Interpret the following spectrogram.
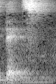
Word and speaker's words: debts: of tablets it is not that it is debts debts not that so it is that's the bees silence and it's not pronounced the same way as this this is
